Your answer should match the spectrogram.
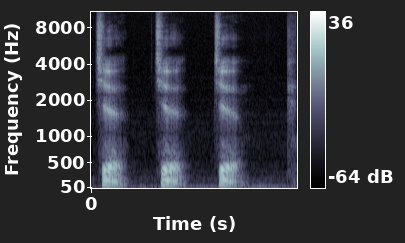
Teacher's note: CH sound is voiceless with moderate aspiration. And 지읒 is a voiceless sound with mild aspiration. And again, this mild aspiration gives 지읒 that CH sound. · The initial position is with the body of the tongue touching the roof of the mouth. But again, the differences are all related to voicing and aspiration.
